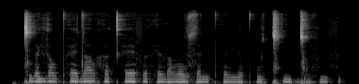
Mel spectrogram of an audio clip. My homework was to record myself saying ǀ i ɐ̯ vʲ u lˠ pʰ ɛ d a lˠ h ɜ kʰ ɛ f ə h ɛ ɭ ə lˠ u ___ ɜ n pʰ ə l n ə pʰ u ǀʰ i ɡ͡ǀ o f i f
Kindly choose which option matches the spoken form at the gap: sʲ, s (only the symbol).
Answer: s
